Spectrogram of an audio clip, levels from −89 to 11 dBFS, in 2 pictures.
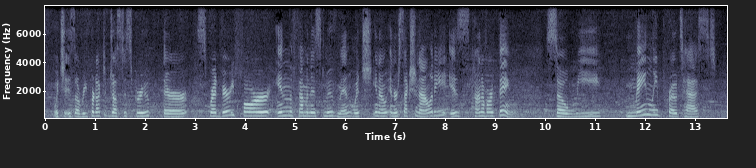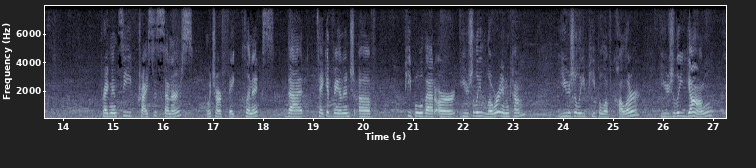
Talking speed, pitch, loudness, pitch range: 110 wpm, 240 Hz, -17 LUFS, 220-260 Hz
